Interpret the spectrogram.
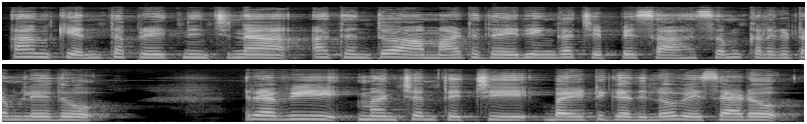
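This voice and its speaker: Female audiobook narrator, steady and even, with a flat, unvaried pitch at a middle height. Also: moderate pace. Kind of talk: scripted novel narration.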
